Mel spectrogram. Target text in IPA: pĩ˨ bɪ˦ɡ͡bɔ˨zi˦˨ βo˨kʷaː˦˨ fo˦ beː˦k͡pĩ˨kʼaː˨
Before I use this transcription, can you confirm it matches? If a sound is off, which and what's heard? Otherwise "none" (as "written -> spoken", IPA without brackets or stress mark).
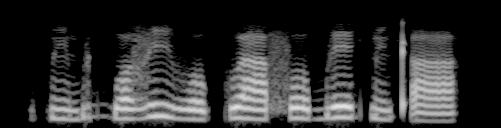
none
